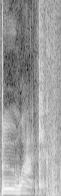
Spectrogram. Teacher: pronounces book in two syllables over emphasizing it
